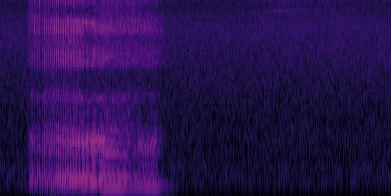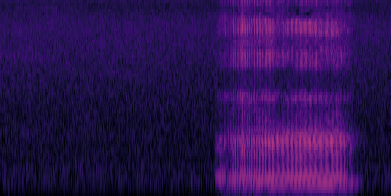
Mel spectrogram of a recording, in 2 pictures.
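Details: A Shih Tzu, falling into deep sleep after a belly tickle, snores loudly in two long, rasping, fluttering breaths several seconds apart.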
